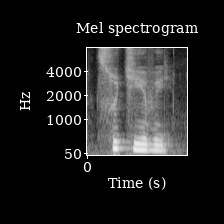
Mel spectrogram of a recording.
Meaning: 1. essential (constituting or showing the essence of an entity) 2. essential, vital, significant, substantial (of high importance)
- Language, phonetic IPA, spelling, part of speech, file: Ukrainian, [sʊˈtʲːɛʋei̯], суттєвий, adjective, Uk-суттєвий.ogg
